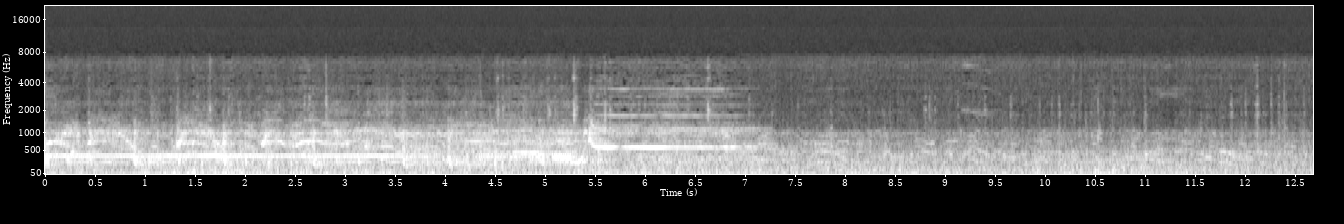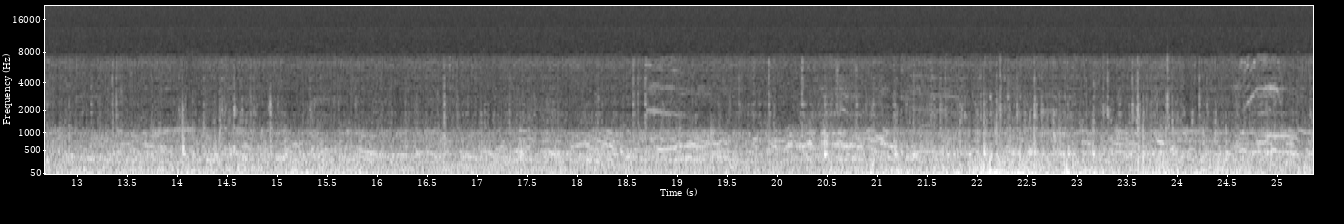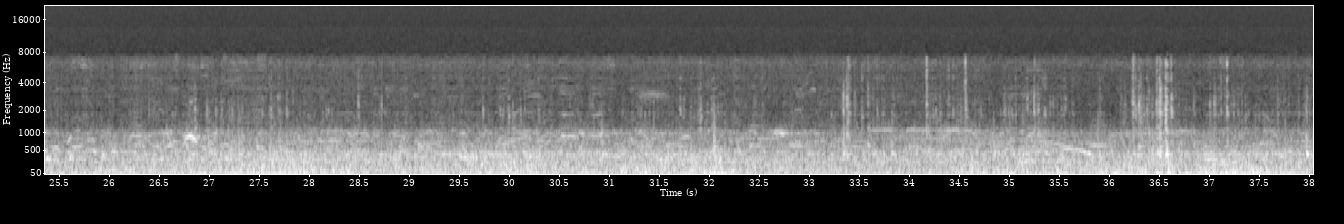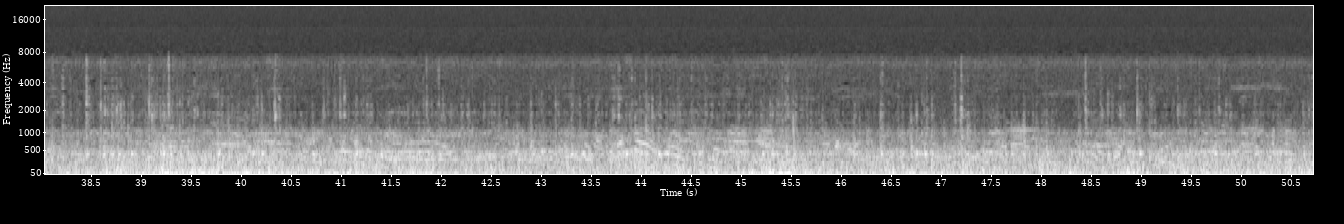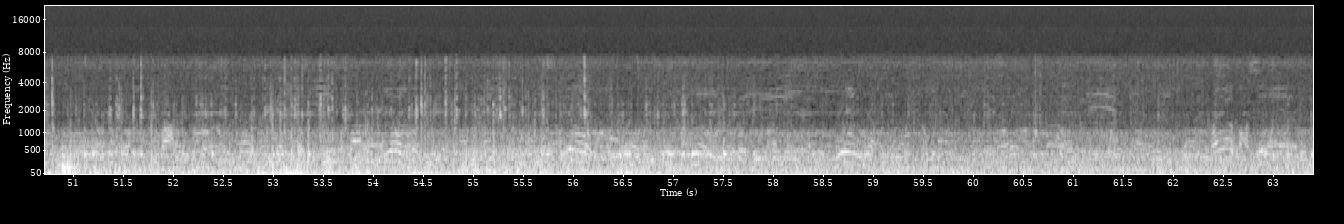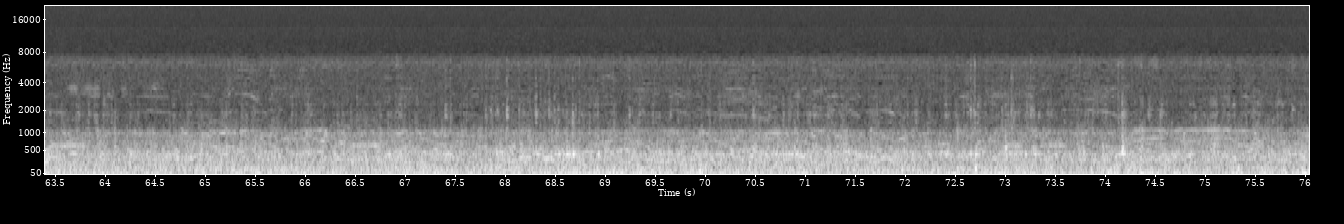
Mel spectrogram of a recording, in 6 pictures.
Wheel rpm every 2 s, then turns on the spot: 0, 0, 0, 0, 0, 0, 0, 0, 0, 0, 0, 0, 0, 0, 0, 0, 0, 0, 0, 0, 0, 0, 0, 0, 0, 0, 0, 0, 0, 0, 0, 0, 0, 0, 0, 0, 0, 0.
none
